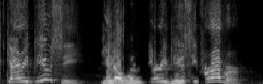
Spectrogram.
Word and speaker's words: Busey: the uh you know, the stars were all pronouncing it, you know, the busy, which I'm like, what are they calling Booy? They're calling Booy. No, Booy, which is what is that? It's Gary Buucy.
